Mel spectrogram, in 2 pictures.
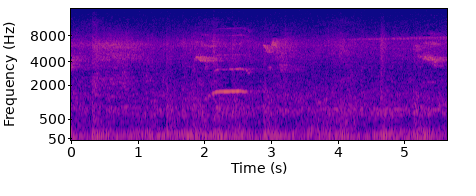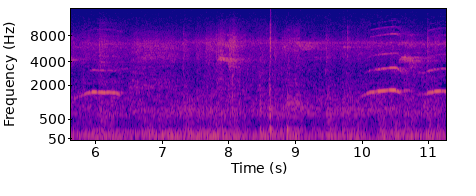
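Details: Baby monkey Anissa, frightened while monkey Aron will not let her go, calling for her mother: thin arched whistled cries around 2, 6 and 10 seconds, each with higher overtones, over a steady low rumble.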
